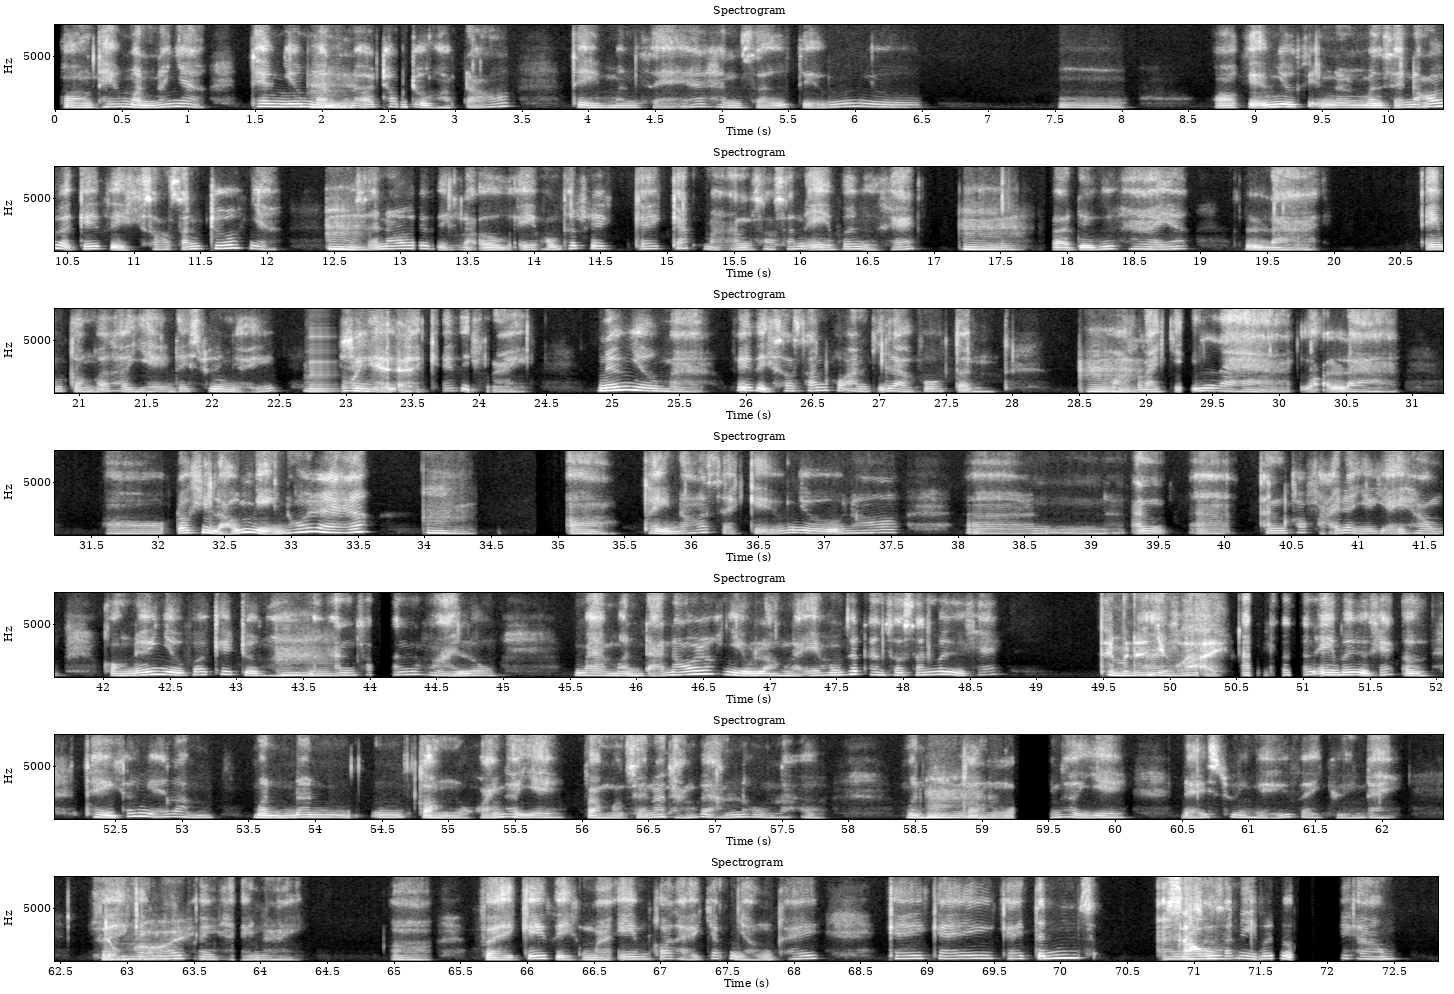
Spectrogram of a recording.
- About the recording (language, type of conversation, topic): Vietnamese, unstructured, Bạn cảm thấy thế nào khi người ấy thường so sánh bạn với người khác?
- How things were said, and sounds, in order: tapping; other background noise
